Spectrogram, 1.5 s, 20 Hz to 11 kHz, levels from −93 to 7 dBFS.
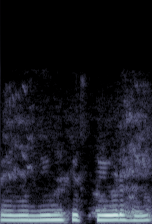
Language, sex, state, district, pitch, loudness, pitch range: Magahi, female, Bihar, Gaya, 235 Hz, -15 LUFS, 230-240 Hz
